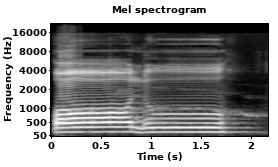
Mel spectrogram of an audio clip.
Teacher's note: Qaf, alif, zabar qa, lam, waw, pesh, lu, qalu. Read qaf with thick tone and then stretch alif madda and stretch waw madda.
